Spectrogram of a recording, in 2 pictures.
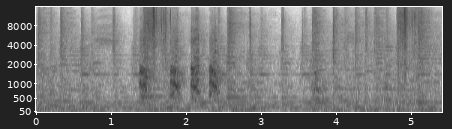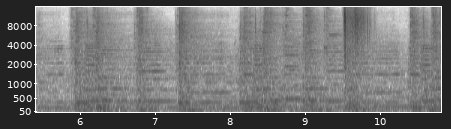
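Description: Dogs in a video game bark, yip and whimper over and over, close and loud above a dense, steady game background.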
